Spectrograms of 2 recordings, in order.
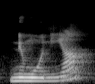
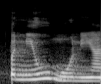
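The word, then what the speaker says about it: pneumonia: पी से आपका निमोनिया। पी से पनमोनिया नहीं है। पी साइलेंट है। तो निमोनिया आएगा।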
